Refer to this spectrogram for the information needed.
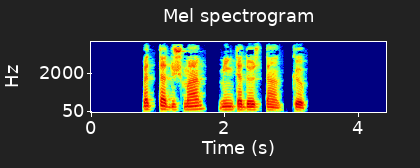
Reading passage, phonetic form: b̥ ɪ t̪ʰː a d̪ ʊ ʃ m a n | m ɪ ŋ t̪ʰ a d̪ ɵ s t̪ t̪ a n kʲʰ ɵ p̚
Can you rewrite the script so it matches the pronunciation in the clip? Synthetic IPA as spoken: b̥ ɪ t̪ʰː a d̪ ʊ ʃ m a n | m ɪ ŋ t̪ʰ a d̪ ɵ s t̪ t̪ a n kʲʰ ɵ p̚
